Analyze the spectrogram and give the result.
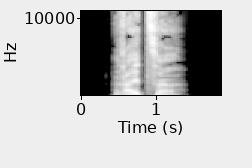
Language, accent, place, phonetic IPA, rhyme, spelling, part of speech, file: German, Germany, Berlin, [ˈʁaɪ̯t͡sə], -aɪ̯t͡sə, reize, verb, De-reize.ogg
- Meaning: inflection of reizen: 1. first-person singular present 2. first/third-person singular subjunctive I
